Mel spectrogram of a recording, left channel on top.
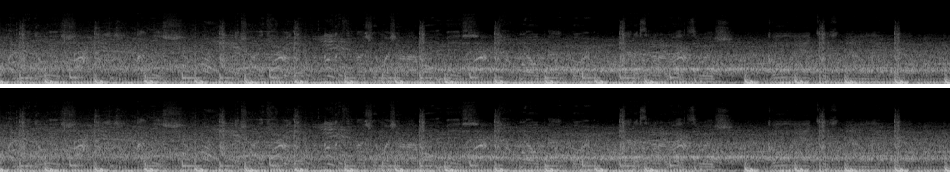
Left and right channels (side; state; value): both; identical; correlation 1.00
